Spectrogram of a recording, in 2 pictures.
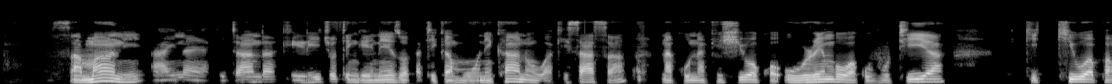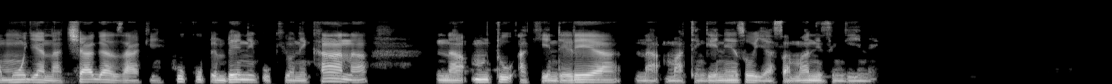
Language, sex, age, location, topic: Swahili, male, 25-35, Dar es Salaam, finance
